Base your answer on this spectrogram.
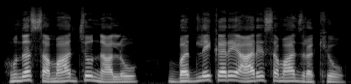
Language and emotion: Sindhi, neutral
